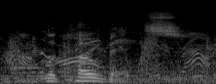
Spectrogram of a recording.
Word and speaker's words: Blachowicz: Pronounce the V as a, or W as a V. So, Blachowicz.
